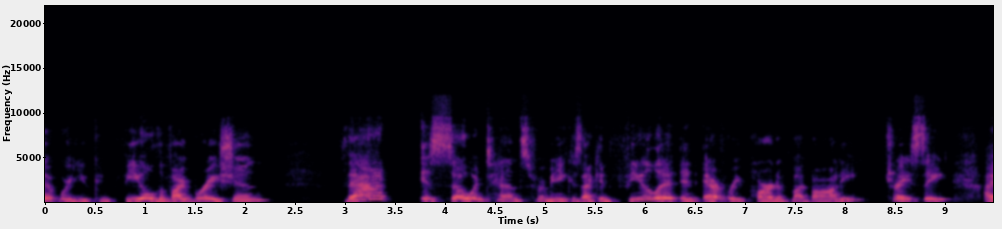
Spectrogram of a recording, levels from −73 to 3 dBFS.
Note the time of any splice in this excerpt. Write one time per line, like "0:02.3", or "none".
none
